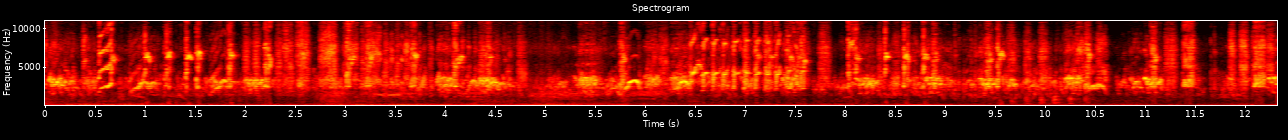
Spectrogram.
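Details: Fischer's lovebirds kept as pets in a small colony setup in Pakistan, many birds calling together: dense, overlapping shrill chirps and squeaks rattle on without pause, with a faint low hum underneath.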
